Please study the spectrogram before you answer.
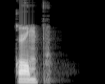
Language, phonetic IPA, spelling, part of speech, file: Russian, [komp], комп, noun, Ru-комп.ogg
- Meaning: computer, box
